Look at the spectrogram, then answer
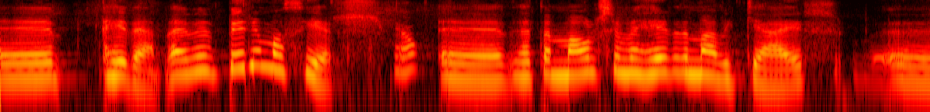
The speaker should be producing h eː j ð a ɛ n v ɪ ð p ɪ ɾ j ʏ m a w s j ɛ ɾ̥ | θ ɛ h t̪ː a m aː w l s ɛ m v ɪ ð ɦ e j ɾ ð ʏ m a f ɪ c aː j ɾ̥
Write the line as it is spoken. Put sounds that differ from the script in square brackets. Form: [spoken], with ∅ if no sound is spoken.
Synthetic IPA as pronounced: h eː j ð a ɛ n v ɪ ð p ɪ ɾ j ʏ m a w [θ] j ɛ ɾ̥ | θ ɛ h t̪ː a m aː w l s ɛ m v ɪ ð ɦ e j ɾ ð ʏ m a [v] ɪ c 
